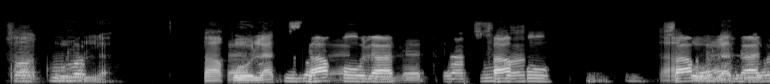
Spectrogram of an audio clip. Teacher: سے کو پڑھنا ہے دانتوں کے اندر زبان دے کے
